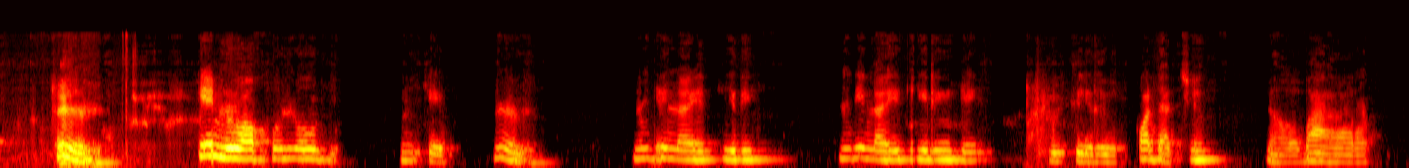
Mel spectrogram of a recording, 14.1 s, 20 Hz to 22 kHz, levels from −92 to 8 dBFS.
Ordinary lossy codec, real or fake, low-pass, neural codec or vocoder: none; fake; 10.8 kHz; codec, 24 kHz, 1.5 kbps, HILCodec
